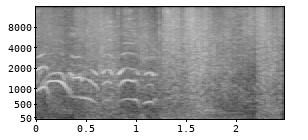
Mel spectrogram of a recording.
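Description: A constant barrage of gunfire erupts during a shootout with revolvers. The shots merge into a dense, loud, continuous crackle and roar with no clear gaps. Brief whining tones cut through early on.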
